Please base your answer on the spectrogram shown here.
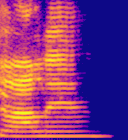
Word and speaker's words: Sharlyne: cat yeah so welcome now your name is pronounced Charlene Charlene Darlene okay yeah it could be either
